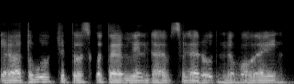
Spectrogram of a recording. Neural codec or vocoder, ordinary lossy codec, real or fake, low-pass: codec, 16 kHz, 1 kbps, FreqCodec, smaller model; none; fake; 7.2 kHz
